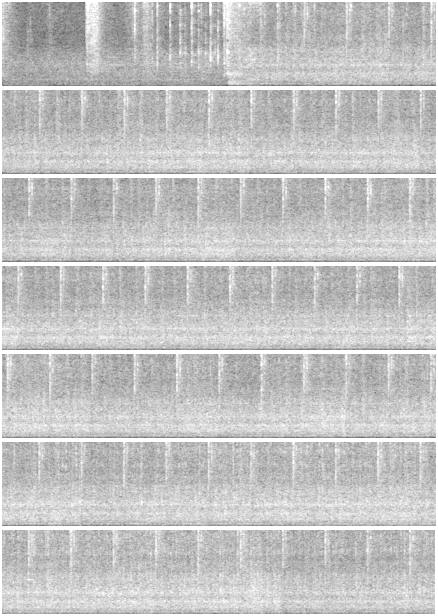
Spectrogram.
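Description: Metal lathe starting up about two seconds in after a few clicks, then running steadily with a rapid, regular ticking while the tool turns down steel hex stock.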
